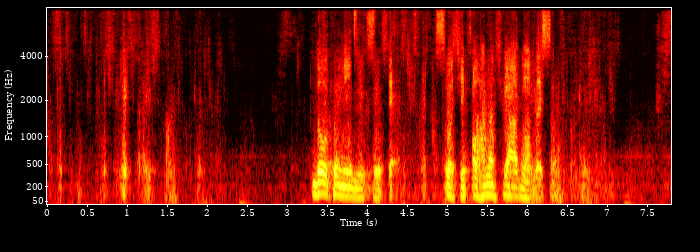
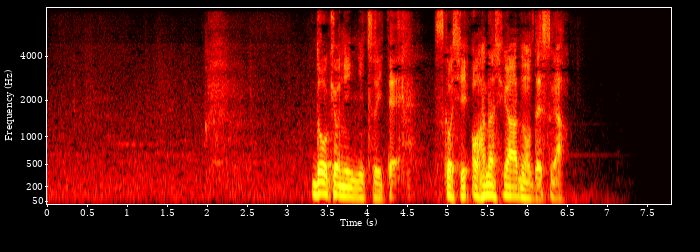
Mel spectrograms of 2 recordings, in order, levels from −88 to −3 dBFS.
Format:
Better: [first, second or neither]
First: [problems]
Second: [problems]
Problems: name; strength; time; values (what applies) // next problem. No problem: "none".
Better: second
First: noise reduction (neural separator model SepFormer DNS4)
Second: none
